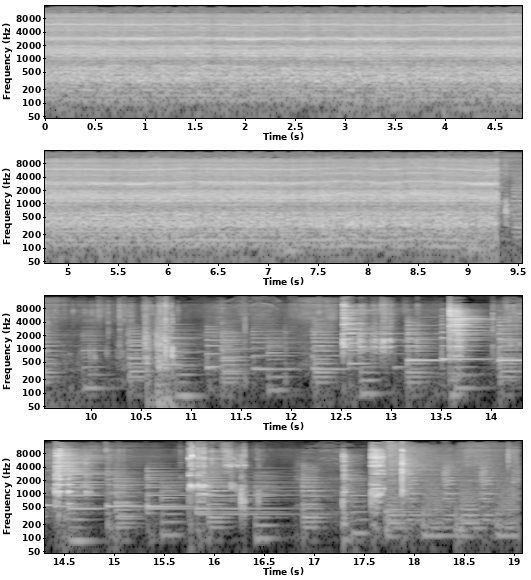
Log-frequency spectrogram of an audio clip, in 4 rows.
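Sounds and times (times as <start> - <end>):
food processor motor whining: 0.0 - 9.6.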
